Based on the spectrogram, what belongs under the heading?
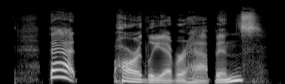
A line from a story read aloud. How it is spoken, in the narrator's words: Town Mouse laughed, nervously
